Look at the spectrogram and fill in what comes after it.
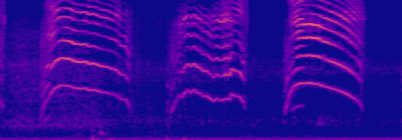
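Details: Mother cat moving her kittens and resisting the cleaning of their little house: three drawn-out meows, each arching up then sliding down, about a second apart, over a faint steady low hum.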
